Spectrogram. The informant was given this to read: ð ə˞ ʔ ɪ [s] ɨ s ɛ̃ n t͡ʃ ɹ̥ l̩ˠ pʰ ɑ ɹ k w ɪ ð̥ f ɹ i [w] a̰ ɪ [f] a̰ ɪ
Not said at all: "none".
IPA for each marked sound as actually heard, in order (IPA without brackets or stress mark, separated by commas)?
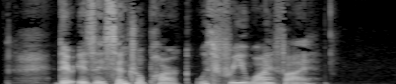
z, w, f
